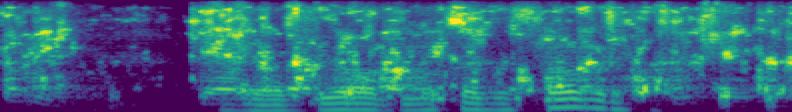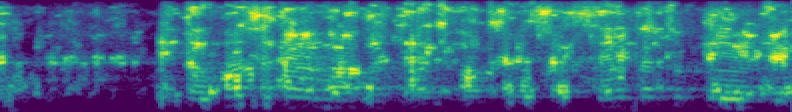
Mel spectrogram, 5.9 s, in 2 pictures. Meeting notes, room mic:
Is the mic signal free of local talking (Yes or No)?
No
